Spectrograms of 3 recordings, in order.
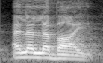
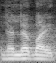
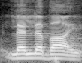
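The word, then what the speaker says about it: lullaby: ഇനി അടുത്ത പാട്ട് ലല്ലബായ്. ലല്ലബായ് എന്ന് പറഞ്ഞാൽ ലല്ലബി അല്ല കേട്ടോ, ലല്ലബായ് താരാട്ട് എന്നാണ് അർത്ഥം. അപ്പോൾ ഉച്ചാരണം ശ്രദ്ധിച്ചോളൂ, ലല്ലബായ് എന്നാണ് അത് പറയാം.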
